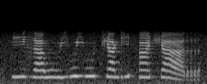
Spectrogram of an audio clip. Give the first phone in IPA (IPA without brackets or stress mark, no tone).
i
